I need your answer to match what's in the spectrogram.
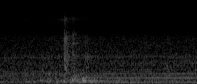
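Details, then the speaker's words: Exhaust fan that is dirty and seized: steady low electrical hum with no blade or air sound. The motor is powered but stalled and will not spin. "suaranya Hai suaranya hanya Hai istilah bahasa Inggrisnya gerem nah ini tidak mau berputar"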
